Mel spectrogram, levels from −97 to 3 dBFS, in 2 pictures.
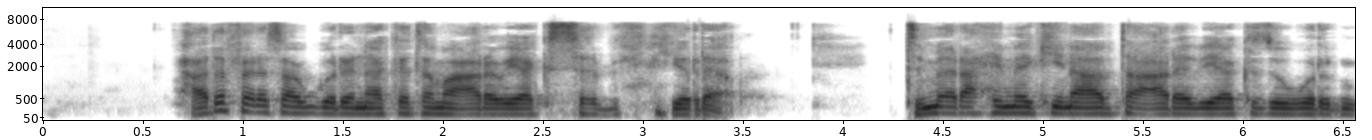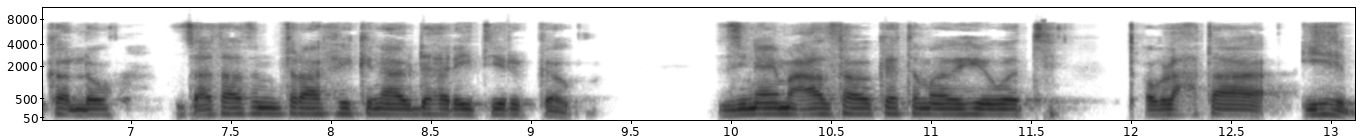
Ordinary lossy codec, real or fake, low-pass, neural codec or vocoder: AAC, 48 kbps; fake; 7.2 kHz; codec, 16 kHz, 4 kbps, X-Codec, WavLM features, trained on Multilingual LibriSpeech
